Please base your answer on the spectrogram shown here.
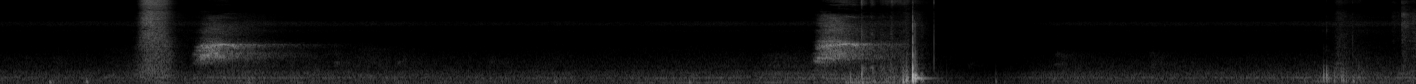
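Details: A fox gives harsh, raspy screams in short bursts, a mating call in the forest during an unusually warm February week in early spring, the animal coming closer with each call.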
